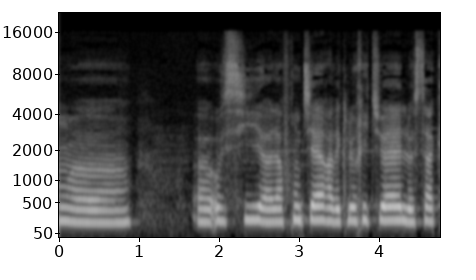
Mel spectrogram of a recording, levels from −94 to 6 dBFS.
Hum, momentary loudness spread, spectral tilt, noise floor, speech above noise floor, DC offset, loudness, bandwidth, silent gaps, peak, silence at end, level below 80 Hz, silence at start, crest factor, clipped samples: none; 8 LU; -5 dB/octave; -59 dBFS; 34 dB; under 0.1%; -26 LUFS; 16.5 kHz; none; -10 dBFS; 0 s; -76 dBFS; 0 s; 16 dB; under 0.1%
